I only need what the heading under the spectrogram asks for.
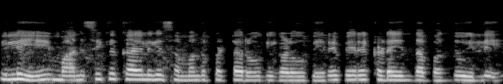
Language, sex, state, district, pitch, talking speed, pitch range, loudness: Kannada, female, Karnataka, Dharwad, 205 Hz, 145 wpm, 195-215 Hz, -15 LUFS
